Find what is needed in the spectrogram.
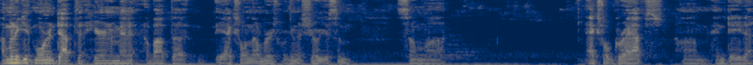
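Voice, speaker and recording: With a very deep, low pitch and a dark, mellow tone, a man speaks somewhat breathily at a moderate pace, with very wide pitch swings, big swings in loudness and long, frequent pauses. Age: 60s. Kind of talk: casual talk to camera. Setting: outdoors.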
